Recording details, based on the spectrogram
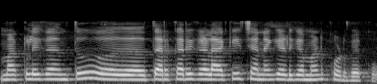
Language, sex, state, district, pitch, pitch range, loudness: Kannada, female, Karnataka, Mysore, 230 Hz, 225-240 Hz, -14 LUFS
